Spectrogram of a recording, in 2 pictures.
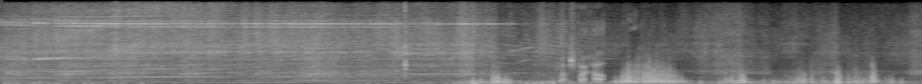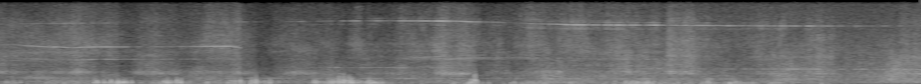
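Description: A model plane's small motor buzzes overhead, fading as it flies away.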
